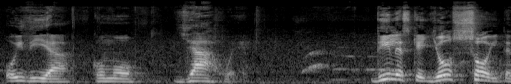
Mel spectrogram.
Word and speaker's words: Yahweh: Porque son 4 letras en el idioma original que acostumbramos pronunciar hoy día como Yahweh.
